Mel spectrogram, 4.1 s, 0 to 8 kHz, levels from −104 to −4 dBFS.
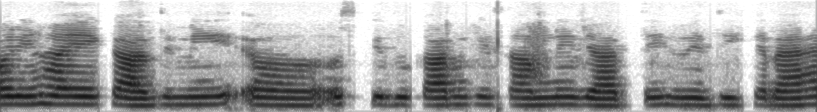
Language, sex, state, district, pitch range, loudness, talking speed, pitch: Hindi, female, Haryana, Charkhi Dadri, 195-210 Hz, -20 LUFS, 190 wpm, 200 Hz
